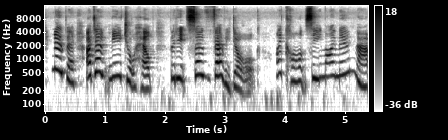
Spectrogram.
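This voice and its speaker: Squeaky and raised to project, this put-on character voice moves at a moderate pace with very wide pitch swings. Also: woman, extremely high pitch for a woman. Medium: read story. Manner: small, anxious.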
